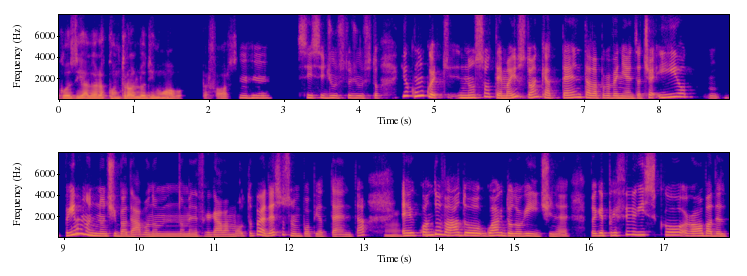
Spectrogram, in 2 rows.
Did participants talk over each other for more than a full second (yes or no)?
no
